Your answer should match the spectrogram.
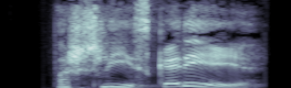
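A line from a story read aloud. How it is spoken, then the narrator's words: Shouting. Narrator (Russian): закричала она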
